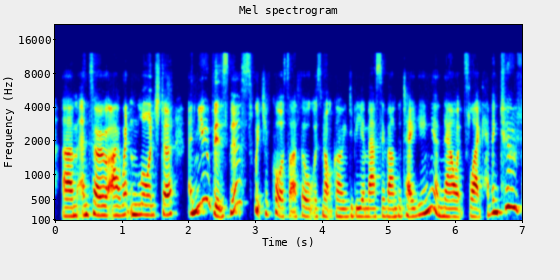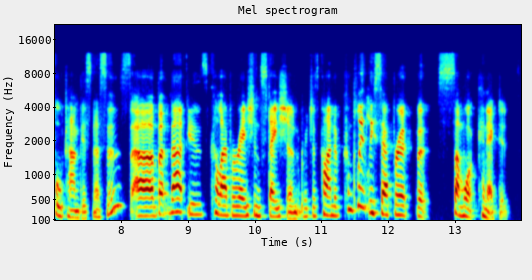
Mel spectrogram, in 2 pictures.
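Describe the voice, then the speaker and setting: A woman with an Australian accent, medium pitch and lively intonation, fairly quick and with hardly any pauses. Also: quiet background. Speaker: online business coach. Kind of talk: podcast interview.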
